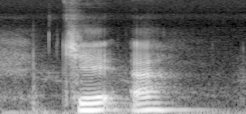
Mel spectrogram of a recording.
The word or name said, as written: a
